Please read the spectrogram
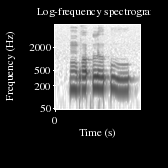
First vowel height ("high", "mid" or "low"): mid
